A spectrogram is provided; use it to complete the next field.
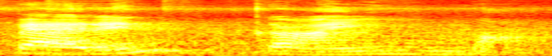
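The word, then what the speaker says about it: parenchyma: This is नॉट, इसको हम लोग पैरेन्काइमा नहीं बोल सकते, इसका करेक्ट प्रोनाउंसिएशन है पैरेन्काइमा।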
